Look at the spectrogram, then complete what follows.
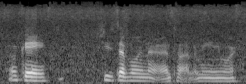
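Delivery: ordinary talk, nothing marked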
